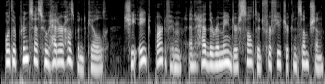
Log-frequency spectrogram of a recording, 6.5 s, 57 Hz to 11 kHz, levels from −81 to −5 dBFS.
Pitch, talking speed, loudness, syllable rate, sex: 200 Hz, 195 wpm, -17 LUFS, 5.4 syllables/s, female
